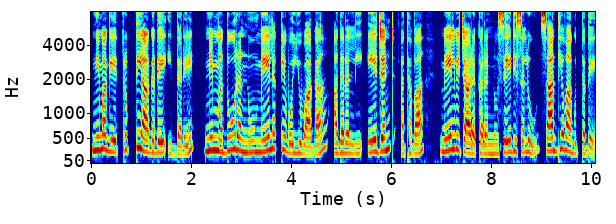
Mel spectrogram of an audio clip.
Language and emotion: Kannada, neutral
